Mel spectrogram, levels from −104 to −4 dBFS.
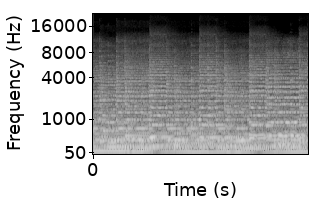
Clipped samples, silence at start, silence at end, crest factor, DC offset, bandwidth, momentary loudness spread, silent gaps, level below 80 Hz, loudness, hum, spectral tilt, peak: under 0.1%; 0 s; 0 s; 14 dB; under 0.1%; 12.5 kHz; 2 LU; none; -34 dBFS; -25 LUFS; none; -6 dB/octave; -10 dBFS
